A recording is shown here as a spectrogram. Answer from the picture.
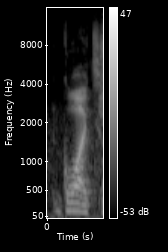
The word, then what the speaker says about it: Guaita: I haven't got the energy to pull you up on your pronunciation of his name. – Can you? Vicente Gaeta. – Guaita. – Do you want to try it again? – So it's Guaita. – Vicente Guaita.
